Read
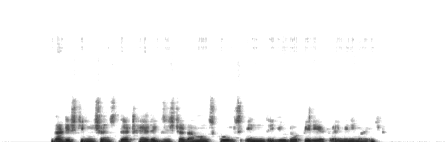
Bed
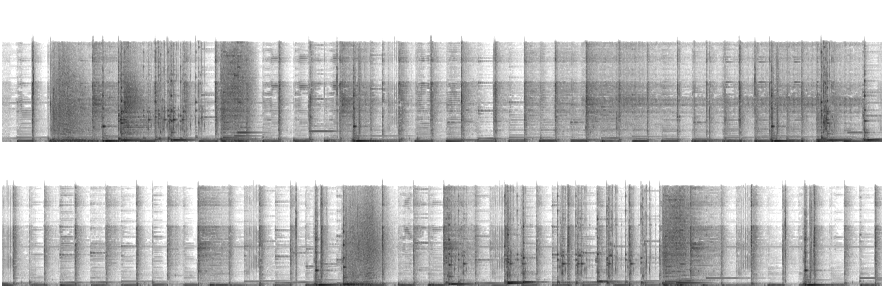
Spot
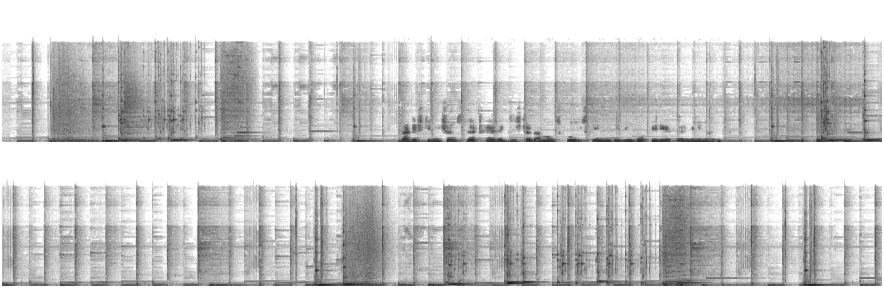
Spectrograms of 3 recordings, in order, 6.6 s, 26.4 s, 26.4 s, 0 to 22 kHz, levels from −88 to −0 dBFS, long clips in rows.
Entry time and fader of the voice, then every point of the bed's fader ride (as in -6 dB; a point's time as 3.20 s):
5.20 s, -4.0 dB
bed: 4.39 s -4.5 dB
4.94 s -11 dB
11.29 s -11 dB
11.93 s -0.5 dB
